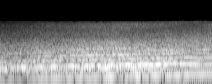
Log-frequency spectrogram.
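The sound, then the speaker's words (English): A sports car engine revs loudly, a continuous throaty roar with rich harmonics that holds steady for a few seconds, with no voices. “But the image of eco-friendly doesn't really put them in the same league as a Ferrari or a Porsche, does it?”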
